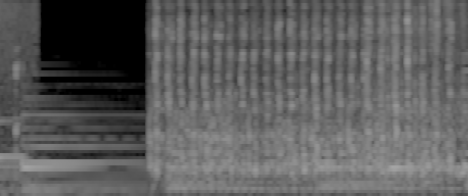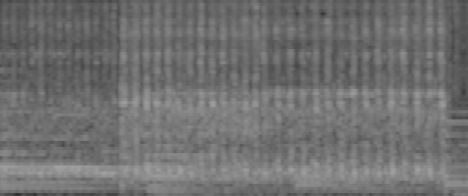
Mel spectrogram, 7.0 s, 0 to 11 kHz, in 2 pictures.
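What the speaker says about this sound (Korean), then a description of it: "겉감 원단 두 장을 겉길이 맞대어 주시고 입구부터 바닥까지 세 면을 1cm 박음질 해줍니다." A sewing machine stitches a 1 cm seam joining two outer-fabric panels of a tote bag; after a brief pause, a fast, close, continuous mechanical whir and clatter runs steadily to the end.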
